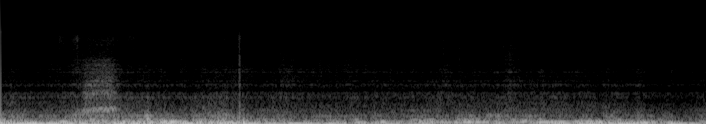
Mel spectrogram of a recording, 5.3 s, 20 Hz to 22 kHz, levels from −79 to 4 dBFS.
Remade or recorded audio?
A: remade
